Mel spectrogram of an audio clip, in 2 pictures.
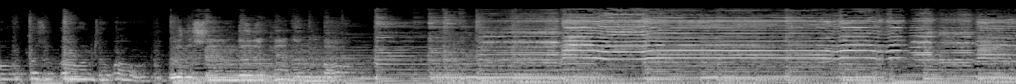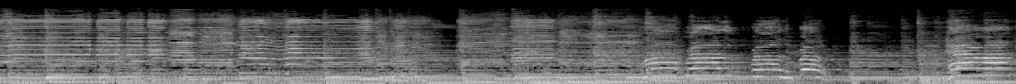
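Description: Harmonica solo played in a neck rack over a strummed acoustic guitar, with long held notes that bend at their ends.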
